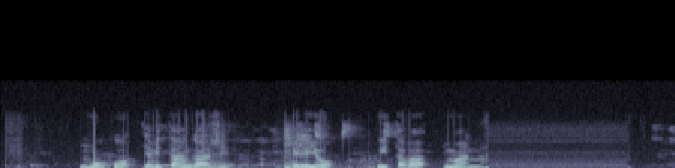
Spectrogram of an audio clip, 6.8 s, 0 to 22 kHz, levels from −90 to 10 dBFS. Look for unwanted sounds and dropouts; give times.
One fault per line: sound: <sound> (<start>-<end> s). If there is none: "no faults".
no faults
